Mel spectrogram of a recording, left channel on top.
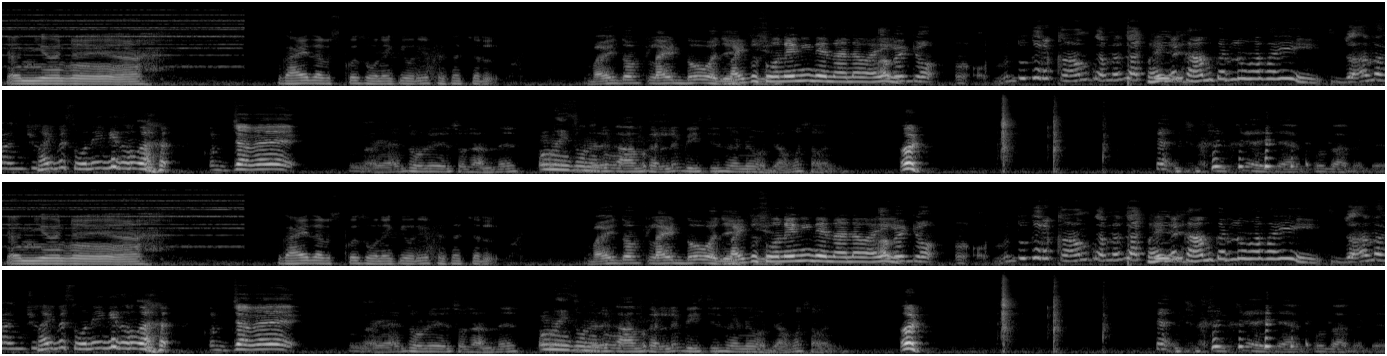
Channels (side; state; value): both; normal; correlation 0.87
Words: गाइस अब इसको सोने की हो रही है, फिर से चल। भाई तो फ्लाइट 2 बजे भाई तो की सोने नहीं देना है ना भाई। अबे क्यों, तू तेरा काम करना चाहती भाई है। मैं काम कर लूंगा भाई। जाना भाई मैं सोने ही नहीं दूंगा। जबे यार थोड़ी देर सो जाने दे। नहीं सोने तेरे दूंगा। काम कर ले, 20-30 मिनट में उठ जाऊंगा, समझ। उठ। यार तू ना दे दे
